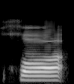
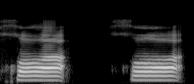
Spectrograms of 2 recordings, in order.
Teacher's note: جو خا کا مخرج ہے وہ آپ کا جو سافٹ پیلٹ ہوتا ہے، یعنی حلق کا اوپری حصہ، وہاں سے ادا ہوتا ہے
